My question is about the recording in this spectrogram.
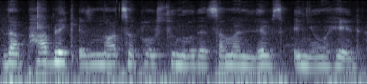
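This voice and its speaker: A South African woman in her twenties with a low, dark voice and moderate pace talks to camera as a vlogger. Her chat is loose and rambling, full of swearing and local words, and she's recorded on a phone with a small clip-on mic.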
